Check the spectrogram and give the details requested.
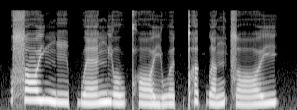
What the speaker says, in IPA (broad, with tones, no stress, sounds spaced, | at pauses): s ɔː˥ j ŋ iː˨ p̚ w ɛː˨˥ ŋ j o˨˧ w kʰ ɔː˨˩ j w ɵ˨˥ t̚ pʰ ɐ˥ k̚ l ɐ˨˥ ŋ t͡s ɔː˨˥ j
